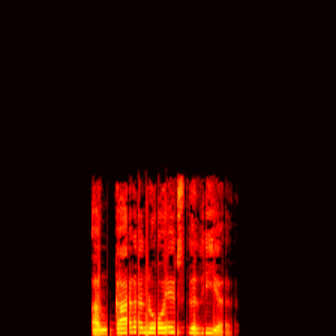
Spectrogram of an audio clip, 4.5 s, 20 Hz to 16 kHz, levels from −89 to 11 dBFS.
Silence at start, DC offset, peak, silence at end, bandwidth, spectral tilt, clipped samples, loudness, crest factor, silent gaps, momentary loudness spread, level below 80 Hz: 1.25 s; under 0.1%; -2 dBFS; 1.45 s; 8 kHz; -5 dB/octave; under 0.1%; -18 LUFS; 18 dB; none; 6 LU; -50 dBFS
